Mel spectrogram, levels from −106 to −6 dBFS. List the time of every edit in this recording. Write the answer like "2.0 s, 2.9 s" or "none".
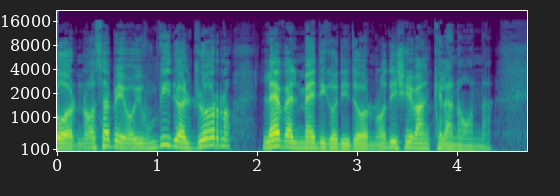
none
